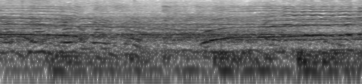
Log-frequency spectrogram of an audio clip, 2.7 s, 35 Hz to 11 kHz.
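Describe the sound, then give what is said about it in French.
Thousands of people in a stadium in Erbil sing and cheer for Pope Francis as he rides in the popemobile, a dense, steady roar of voices that stays loud for the whole stretch. “Il a enfin pu sortir en papa mobile, François, à l'intérieur du stade. Et sa joie s'est vue sur son visage et sur celle des 10 000 personnes au moins qui l'ont accueilli en chantant et criant.”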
